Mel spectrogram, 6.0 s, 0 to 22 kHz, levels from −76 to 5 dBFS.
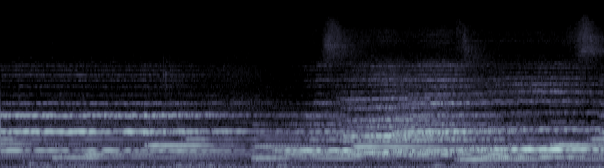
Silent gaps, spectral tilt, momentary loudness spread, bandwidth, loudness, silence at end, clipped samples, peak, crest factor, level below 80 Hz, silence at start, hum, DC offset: none; -5.5 dB/octave; 9 LU; 13.5 kHz; -25 LUFS; 0 s; under 0.1%; -10 dBFS; 14 dB; -50 dBFS; 0 s; none; 0.3%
